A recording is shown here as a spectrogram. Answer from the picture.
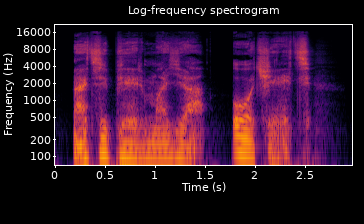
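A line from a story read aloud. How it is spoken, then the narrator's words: Snarling hiss. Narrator (Russian): Оскалившись, прошипел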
